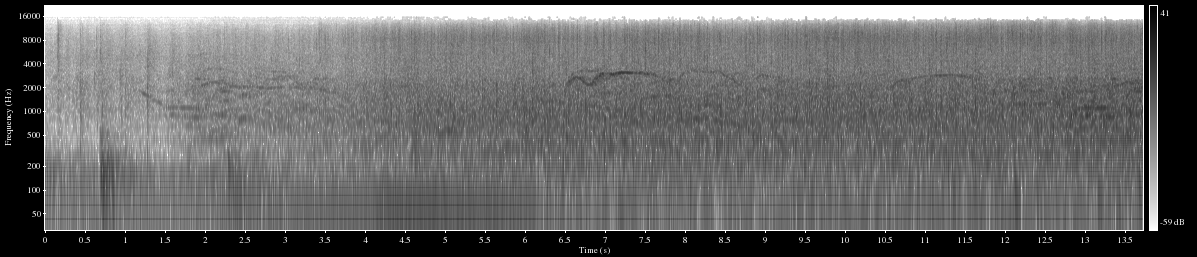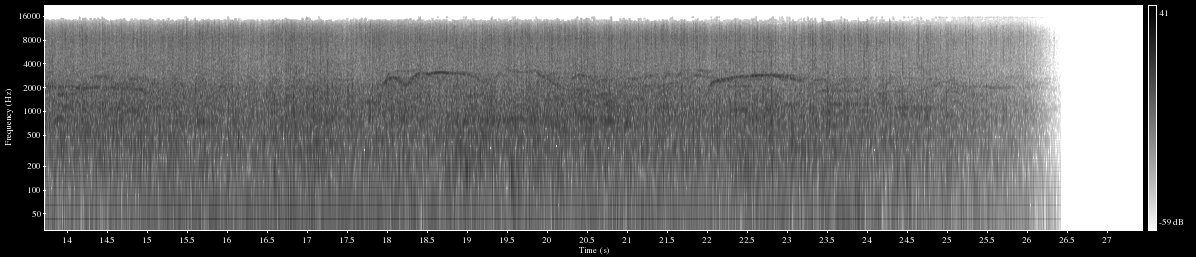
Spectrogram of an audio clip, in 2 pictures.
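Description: Studio audience applauding, building over the first few seconds to steady, loud clapping with a few high calls rising and falling above it, then cut off abruptly at the end.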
